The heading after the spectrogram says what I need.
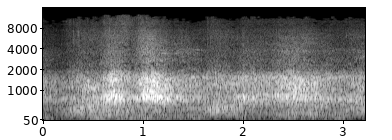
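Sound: crowd cheering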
